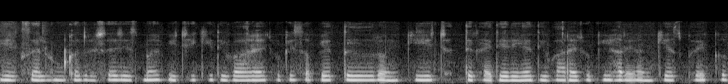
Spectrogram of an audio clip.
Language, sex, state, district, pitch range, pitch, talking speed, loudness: Hindi, female, Bihar, Araria, 195-205 Hz, 200 Hz, 270 wpm, -16 LUFS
